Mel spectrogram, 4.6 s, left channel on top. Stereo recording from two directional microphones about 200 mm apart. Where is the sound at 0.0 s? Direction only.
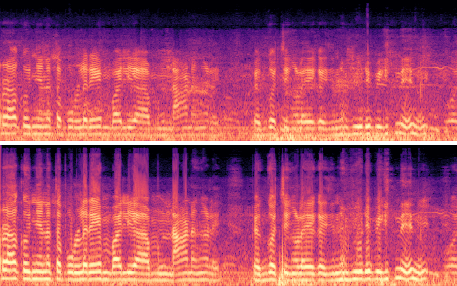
55° right (ahead or behind).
